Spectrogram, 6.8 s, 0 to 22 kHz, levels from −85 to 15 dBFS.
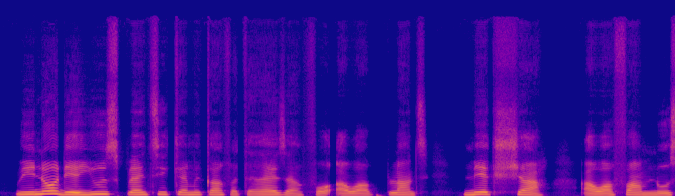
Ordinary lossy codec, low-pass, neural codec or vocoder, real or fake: none; none; autoencoder, 48 kHz, 32 numbers a frame, DAC-VAE, trained on Japanese speech; fake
